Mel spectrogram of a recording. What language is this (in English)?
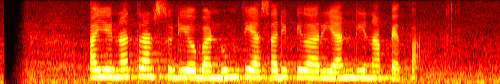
Sundanese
